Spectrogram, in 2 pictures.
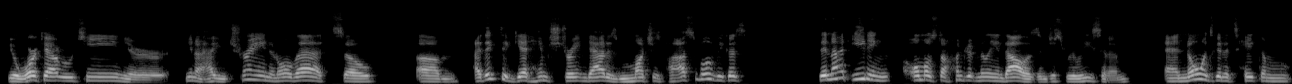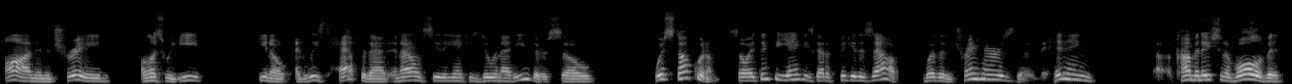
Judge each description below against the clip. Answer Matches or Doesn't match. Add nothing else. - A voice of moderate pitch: Matches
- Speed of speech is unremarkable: Doesn't match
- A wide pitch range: Matches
